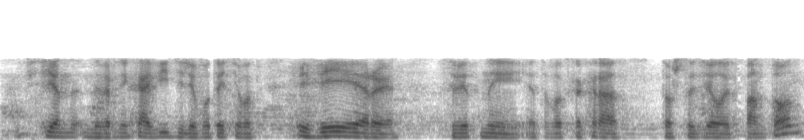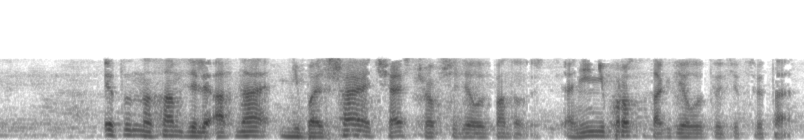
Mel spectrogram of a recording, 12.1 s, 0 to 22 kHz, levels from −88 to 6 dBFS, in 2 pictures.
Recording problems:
garbled, watery; badly; nothing above 4 kHz
background chatter; faint; throughout; 4 voices, 20 dB below the speech

